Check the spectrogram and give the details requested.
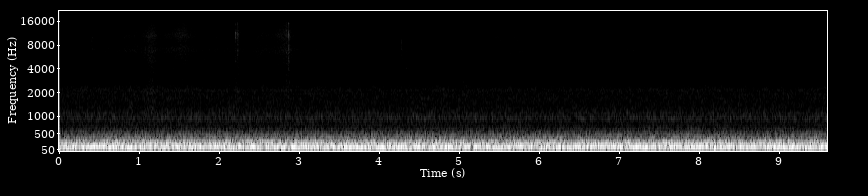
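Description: Steady low rumble of a 2018 BMW X1 with its N20 2.0-litre turbocharged four-cylinder idling, heard from inside the cabin.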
